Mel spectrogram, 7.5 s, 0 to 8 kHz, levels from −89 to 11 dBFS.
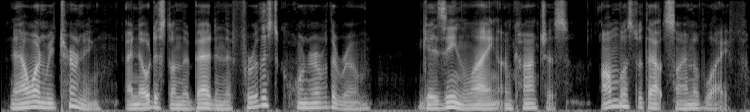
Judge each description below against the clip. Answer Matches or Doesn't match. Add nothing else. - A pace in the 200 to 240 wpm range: Doesn't match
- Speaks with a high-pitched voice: Doesn't match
